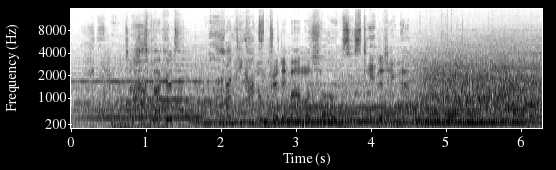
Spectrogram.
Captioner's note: people speaking foreign language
